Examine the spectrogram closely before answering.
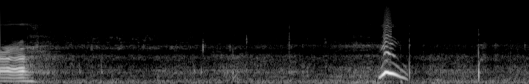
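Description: A man's voice held on one wobbling note cuts off just after the start, leaving a low wind-and-water hiss. About four seconds in comes a short, loud yelp that falls in pitch, followed by a light click.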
